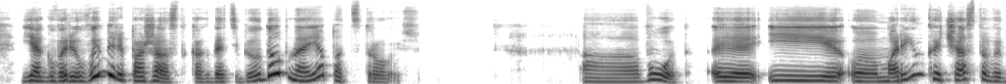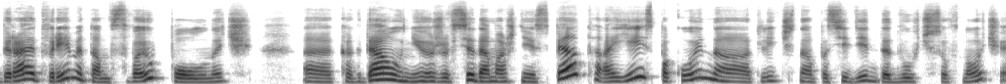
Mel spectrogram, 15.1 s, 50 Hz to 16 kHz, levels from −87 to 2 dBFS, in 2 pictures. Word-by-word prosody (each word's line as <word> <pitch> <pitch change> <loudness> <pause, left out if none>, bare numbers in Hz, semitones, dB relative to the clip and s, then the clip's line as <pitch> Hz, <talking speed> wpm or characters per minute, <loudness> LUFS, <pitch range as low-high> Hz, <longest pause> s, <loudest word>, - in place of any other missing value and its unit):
Я 195 +1 +3
говорю: 190 0 +1
"Выбери, 425 +4 +7
пожалуйста, 190 -8 -1
когда 155 0 -3
тебе 160 +5 -7
удобно, 485 - +6
а - - +2
я 405 - +1
подстроюсь". - - -9 1.2
А, 160 -1 -8
вот. 250 +6 -1
Э, 175 -2 +3
и, 205 -2 0
э, 175 -2 0
Маринка 255 - 0
часто 260 +2 -1
выбирает 185 +8 +2
время 270 - 0
там 155 -3 -4
в - - -7
свою 175 - 0
полночь, 160 - -3 0.4
э, 160 -2 -4
когда 170 +11 +3
у 235 -5 +2
неё 180 +1 -3
уже 170 -2 -5
все 235 +9 +2
домашние 170 -1 -2
спят, 340 - +4
а 160 - -2
ей 240 - 0
спокойно, 235 - -2
отлично 175 +1 -8
посидеть 170 +5 -6
до 155 -4 -1
2 160 +1 -9
часов 160 -1 -8
ночи, 260 +10 -7
180 Hz, 160 wpm, -20 LUFS, 165-230 Hz, 1.2 s, Выбери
